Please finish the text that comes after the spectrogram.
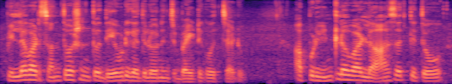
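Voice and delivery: ordinary delivery, nothing marked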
